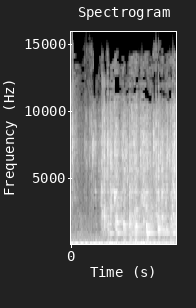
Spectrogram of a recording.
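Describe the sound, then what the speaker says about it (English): Water drips off fingers into a pan of hot frying grease, bursting into a steady, close crackling sizzle that fills the moment, with no talking. "She sizzles up like that."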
